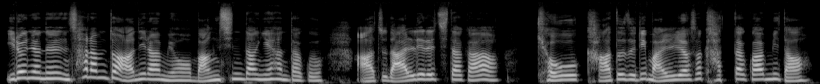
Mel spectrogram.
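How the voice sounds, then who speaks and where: A woman's voice: fairly high pitch, dry recording. Indignant woman telling a story, dry sound. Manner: emotional first-person telling, indignant. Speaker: narrator of a listener's story. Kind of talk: Korean story radio narration.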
